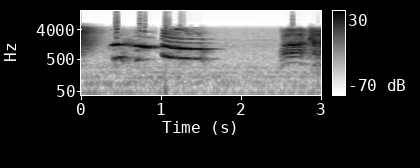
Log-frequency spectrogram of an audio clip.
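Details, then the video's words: African grey parrot giving clear tonal whistles that slide and hold steady, then a burst of harsher speech-like chatter after a short pause. "Chatterboxes!! African Grey Parrots"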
